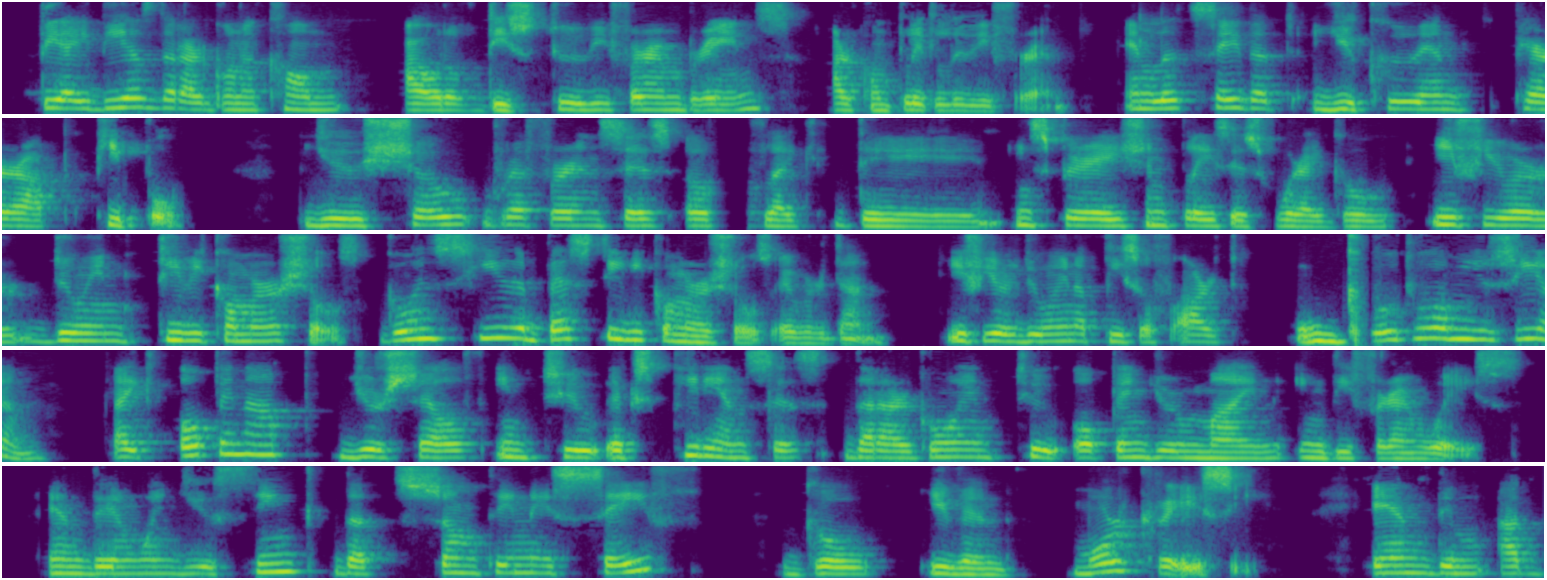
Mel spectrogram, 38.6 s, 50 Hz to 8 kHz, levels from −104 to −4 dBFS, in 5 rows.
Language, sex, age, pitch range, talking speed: English, female, 20-39, 165-200 Hz, 145 wpm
